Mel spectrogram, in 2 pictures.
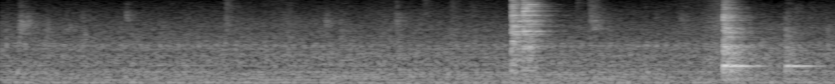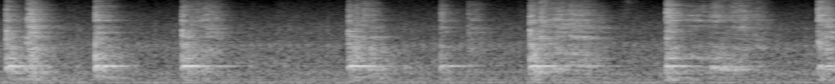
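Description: Metal spatula stirring whole spices in hot oil in a kadhai while tempering a tadka. After a quieter first couple of seconds, it scrapes and knocks against the pan about twice a second, each stroke with a short metallic ring.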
